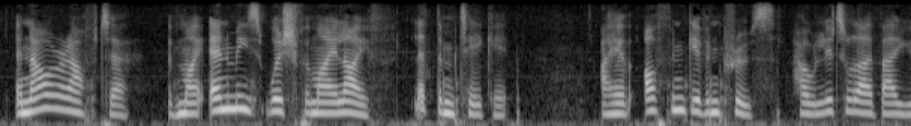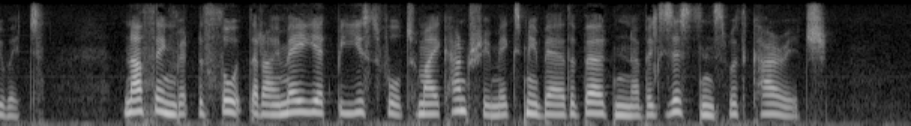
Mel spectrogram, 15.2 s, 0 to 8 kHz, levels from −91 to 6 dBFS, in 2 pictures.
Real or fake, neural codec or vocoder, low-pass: real; none; 7.2 kHz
